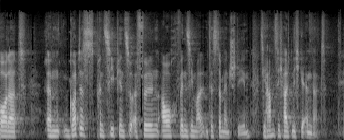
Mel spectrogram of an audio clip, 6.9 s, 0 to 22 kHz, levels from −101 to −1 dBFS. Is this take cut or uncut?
uncut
